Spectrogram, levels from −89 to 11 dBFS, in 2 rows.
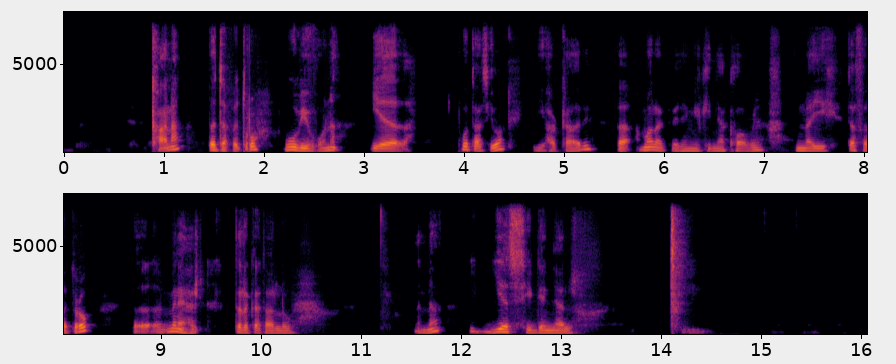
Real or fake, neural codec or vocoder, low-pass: fake; codec, 16 kHz, 1 kbps, X-Codec, HuBERT features, trained on LibriSpeech; 7.2 kHz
